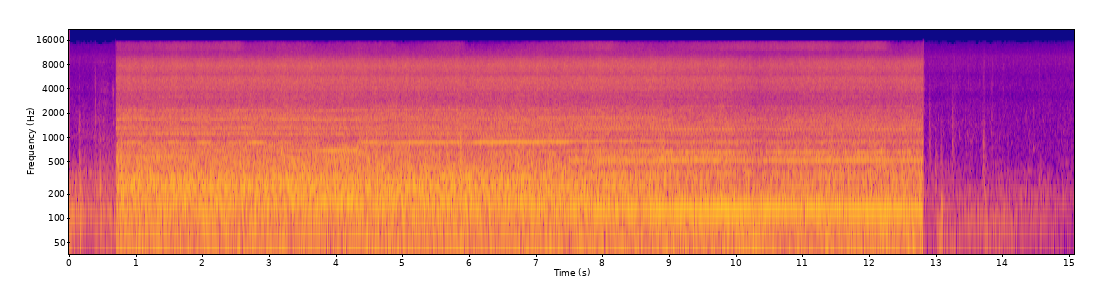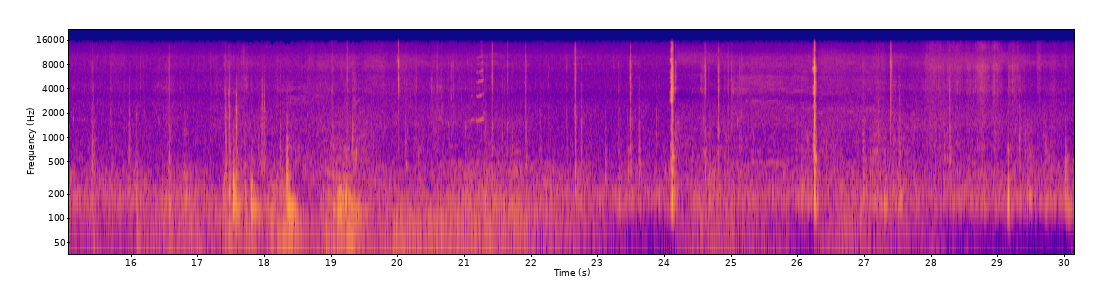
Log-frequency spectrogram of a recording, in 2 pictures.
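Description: Mercury outboard motor running steadily under way for about twelve seconds, then cutting off abruptly. A much quieter stretch follows with a few scattered knocks and clicks.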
